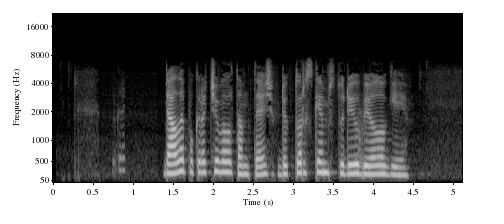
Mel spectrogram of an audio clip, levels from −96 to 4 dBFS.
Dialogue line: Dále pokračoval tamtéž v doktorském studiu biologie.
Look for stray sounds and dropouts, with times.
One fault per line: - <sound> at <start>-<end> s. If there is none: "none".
- laugh at 0.7-0.9 s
